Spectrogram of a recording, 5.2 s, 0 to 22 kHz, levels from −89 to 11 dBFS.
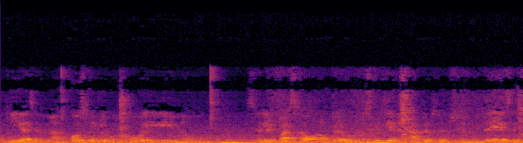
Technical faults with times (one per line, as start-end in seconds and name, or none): none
